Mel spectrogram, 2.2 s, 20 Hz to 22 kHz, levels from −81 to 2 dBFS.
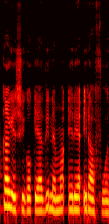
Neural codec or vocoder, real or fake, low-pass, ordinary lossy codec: none; real; none; none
